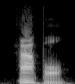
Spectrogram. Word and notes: apple: American English

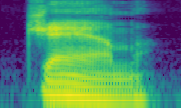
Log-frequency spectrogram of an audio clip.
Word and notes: jam: American English

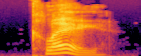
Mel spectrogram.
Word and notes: clay: American English

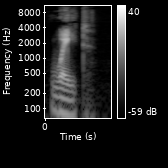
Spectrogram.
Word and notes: weight: American English

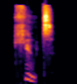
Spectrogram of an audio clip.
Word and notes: cute: American English

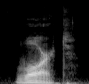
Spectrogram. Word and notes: wart: American English

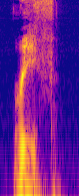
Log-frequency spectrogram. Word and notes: wreath: American English

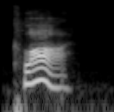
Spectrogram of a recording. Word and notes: claw: British English

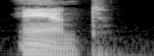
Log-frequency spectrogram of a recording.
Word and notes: ant: American English

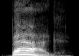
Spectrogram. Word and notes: bag: American English

